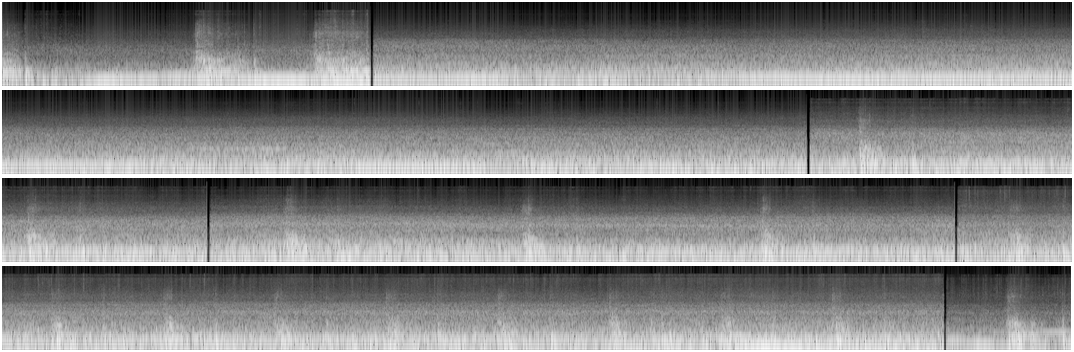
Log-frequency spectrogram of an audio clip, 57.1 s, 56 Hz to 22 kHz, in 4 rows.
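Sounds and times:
engine and tyre drone: 0.0s - 57.0s
tyre hiss on wet road: 25.1s - 57.0s.

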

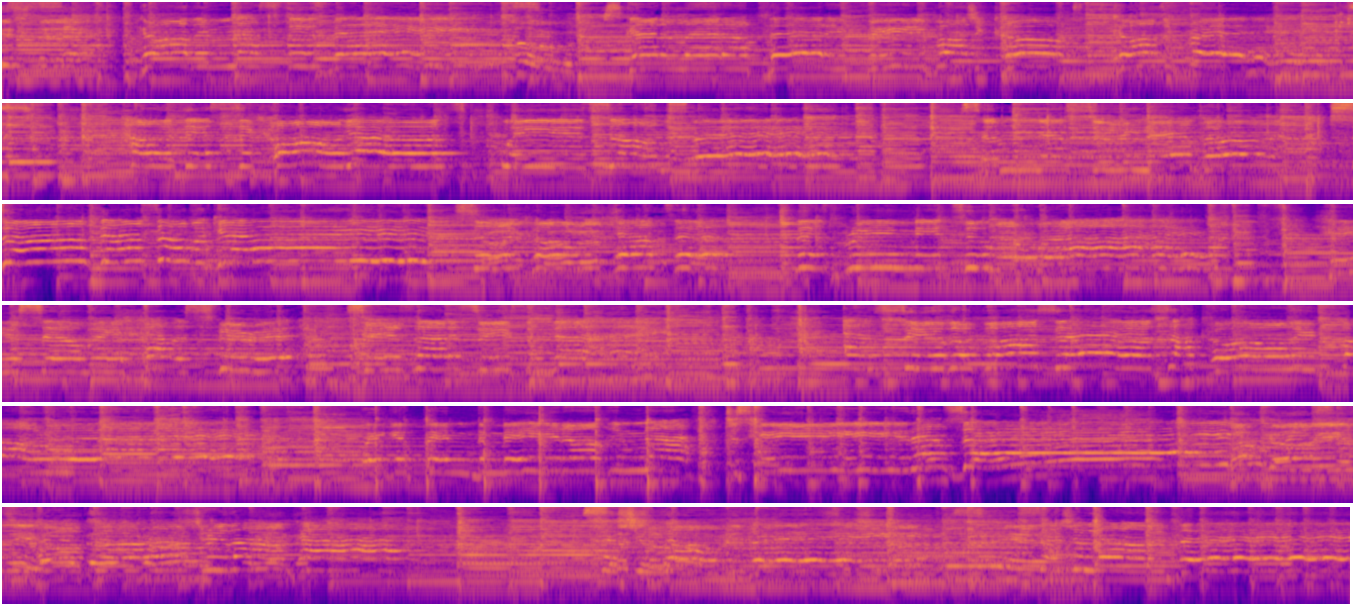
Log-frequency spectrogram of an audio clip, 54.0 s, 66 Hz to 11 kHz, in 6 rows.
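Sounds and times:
woman singing: 0.0s - 47.9s, 48.6s - 54.0s
strummed acoustic guitar: 0.0s - 54.0s.

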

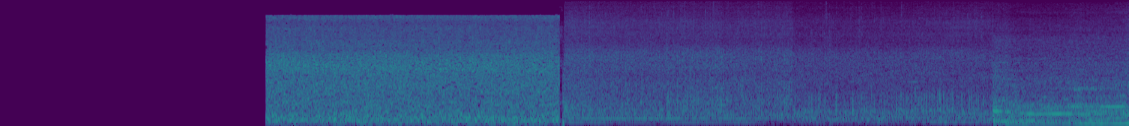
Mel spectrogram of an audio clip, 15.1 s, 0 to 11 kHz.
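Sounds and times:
floodwater rushing: 3.6s - 15.0s
heavy rain on street: 3.6s - 15.0s.

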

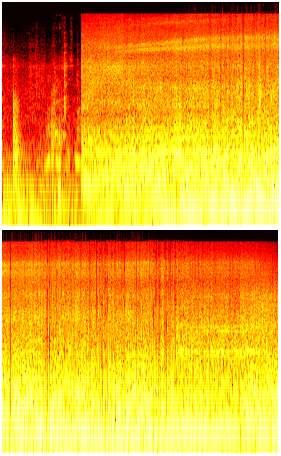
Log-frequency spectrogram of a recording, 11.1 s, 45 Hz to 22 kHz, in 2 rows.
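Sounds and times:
aircraft engines at full power: 1.6s - 11.0s
wind rushing: 1.6s - 11.0s.

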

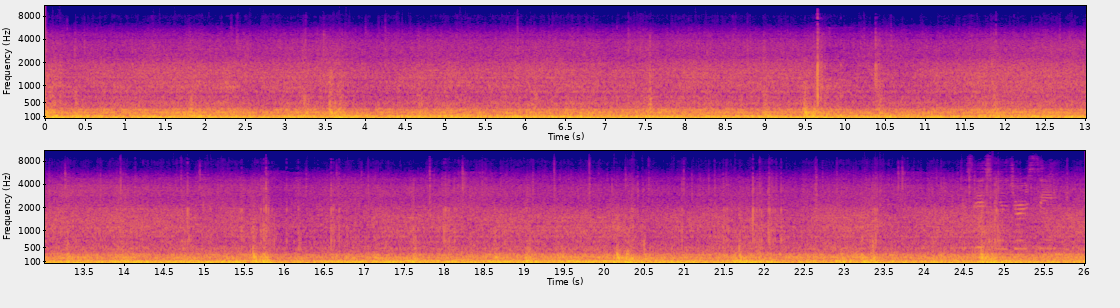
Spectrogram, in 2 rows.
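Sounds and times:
road rumble and tyre noise: 0.0s - 26.0s.

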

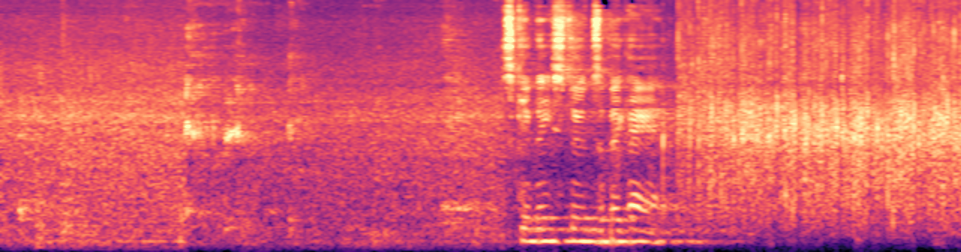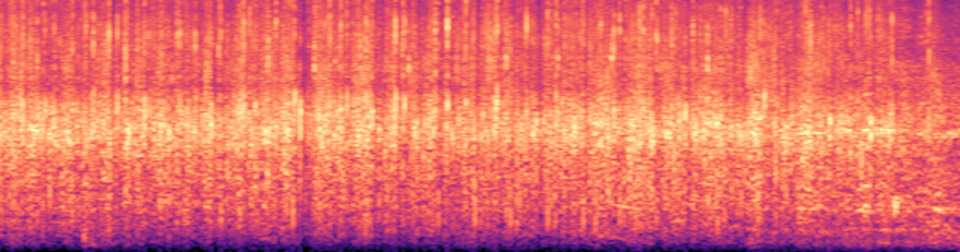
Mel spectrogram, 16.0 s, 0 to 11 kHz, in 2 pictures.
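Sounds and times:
audience applause: 5.5s - 16.0s.

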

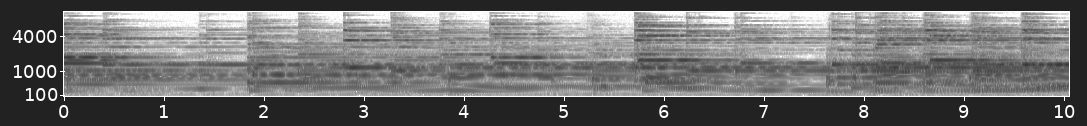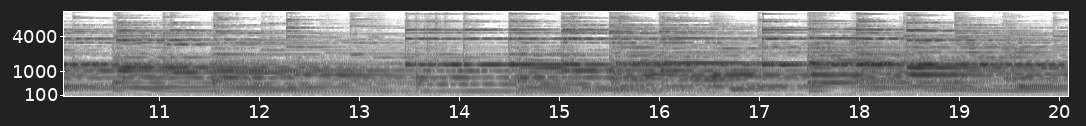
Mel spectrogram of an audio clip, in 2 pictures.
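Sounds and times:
handbell choir playing: 0.0s - 20.0s.

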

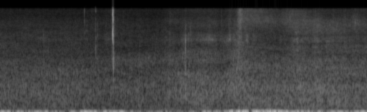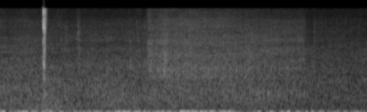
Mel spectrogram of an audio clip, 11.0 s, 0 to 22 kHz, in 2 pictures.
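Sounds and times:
small waves washing: 0.0s - 11.0s
wind on microphone: 0.0s - 11.0s.

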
